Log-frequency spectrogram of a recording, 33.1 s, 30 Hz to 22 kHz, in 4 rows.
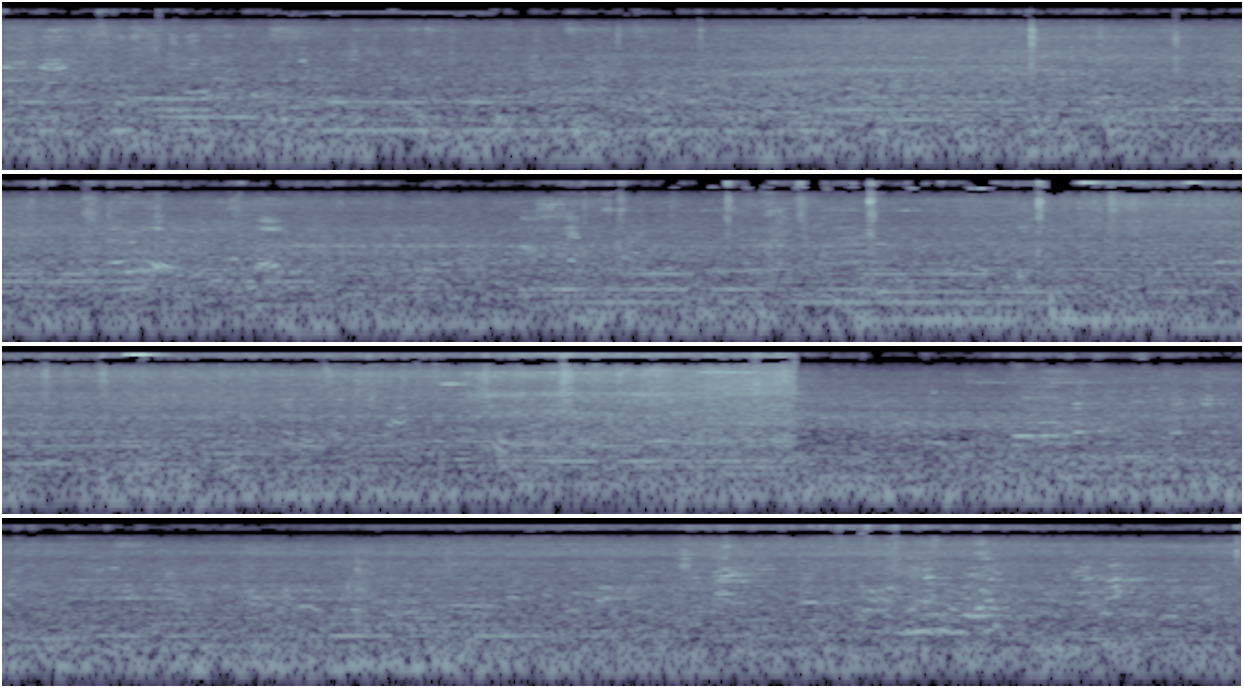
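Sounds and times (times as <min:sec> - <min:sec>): people talking: 0:00.0 - 0:04.7, 0:11.6 - 0:15.2, 0:16.4 - 0:21.8, 0:22.7 - 0:33.0
car engines rumbling: 0:00.0 - 0:33.0.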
